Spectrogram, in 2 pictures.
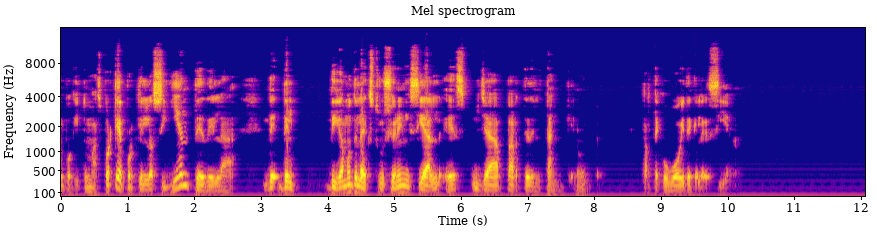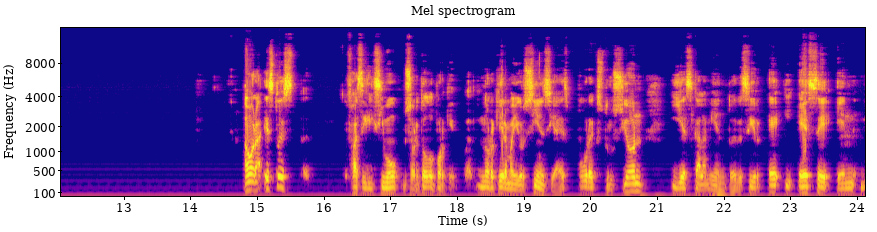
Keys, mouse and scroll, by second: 0.7 click, 3.0 click, 5.6 click, 9.8 click, 10.2-12.8 middle drag, 13.0 middle click, 16.6 Escape, 17.7 ctrl+z, 18.0 ctrl+z, 22.3 shift+middle click, 22.9 middle click.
